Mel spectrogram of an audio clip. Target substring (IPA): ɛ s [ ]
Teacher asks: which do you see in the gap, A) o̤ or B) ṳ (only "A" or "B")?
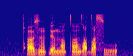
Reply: B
